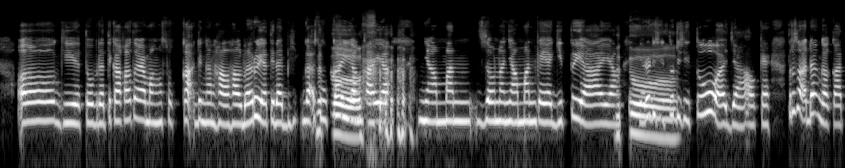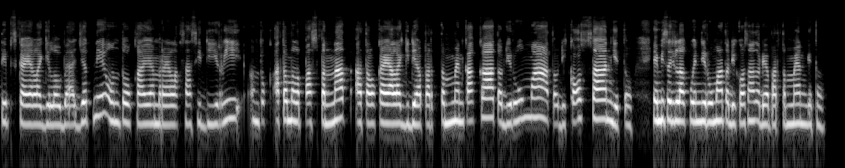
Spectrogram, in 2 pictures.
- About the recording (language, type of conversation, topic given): Indonesian, podcast, Apa kegiatan santai favorit Anda untuk melepas penat?
- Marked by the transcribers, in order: chuckle; in English: "low budget"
